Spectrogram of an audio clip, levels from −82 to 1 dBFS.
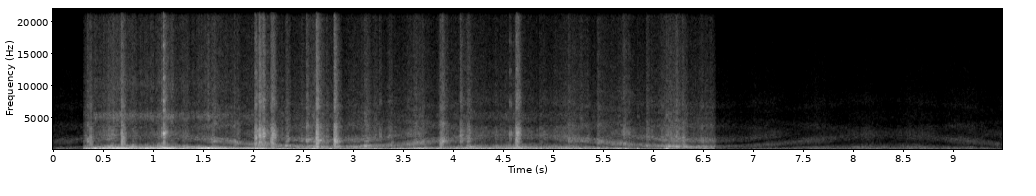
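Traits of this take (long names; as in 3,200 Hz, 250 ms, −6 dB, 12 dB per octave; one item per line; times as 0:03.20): phaser sweep stages 6, 0.27 Hz, lowest notch 230–1,300 Hz
aliases and images of a low sample rate 5,300 Hz, jitter 20%
tremolo triangle 2 Hz, depth 40%
a shimmering, thickened sound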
